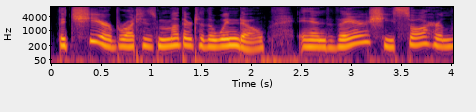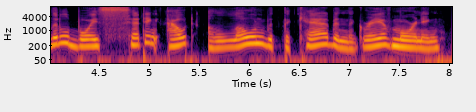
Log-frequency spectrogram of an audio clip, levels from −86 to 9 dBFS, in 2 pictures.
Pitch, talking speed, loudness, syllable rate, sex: 205 Hz, 195 wpm, -16 LUFS, 4.7 syllables/s, female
